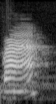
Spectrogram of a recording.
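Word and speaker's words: 把: Ở đây, hai thanh điệu thứ ba sẽ chuyển thành hai, vì vậy nó được đọc là "bá".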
